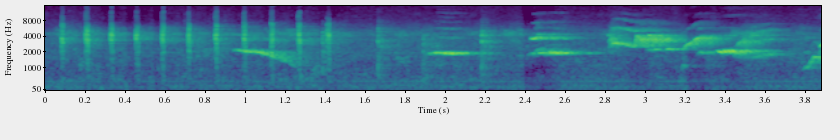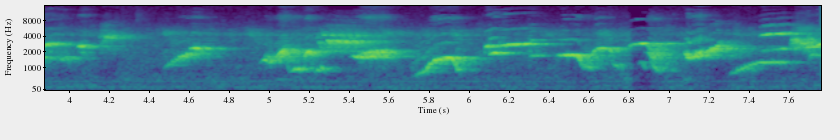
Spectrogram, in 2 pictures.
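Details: White-rumped shama song: a quick series of clicks at the start, then varied whistled and buzzy phrases, rising and falling, delivered in a steady rich stream.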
